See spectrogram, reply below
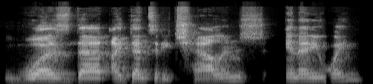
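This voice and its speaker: A man's voice: on the high side, fairly even intonation, slow, fairly bright tone. A man from New York hosting a casual video call conversation, asking questions with hesitant phrasing. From New York City. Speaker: host.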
